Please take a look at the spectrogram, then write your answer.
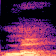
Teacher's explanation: इसका उच्चारण करते समय श्वास वायु जिह्वा के दाएं बाएं से, बगल से, इधर उधर से निकल जाती है और फिर जिह्वा नीचे आती है, तब इसका उच्चारण होता है। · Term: पार्श्विक वर्ण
